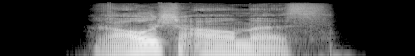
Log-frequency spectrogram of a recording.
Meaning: strong/mixed nominative/accusative neuter singular of rauscharm
- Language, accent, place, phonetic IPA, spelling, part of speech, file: German, Germany, Berlin, [ˈʁaʊ̯ʃˌʔaʁməs], rauscharmes, adjective, De-rauscharmes.ogg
